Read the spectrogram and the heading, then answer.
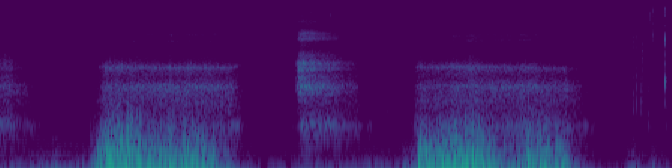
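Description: Two long, soft breaths blown into the listener's ear, each a broad airy whoosh lasting about two seconds, with a quiet pause between them and no talking.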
